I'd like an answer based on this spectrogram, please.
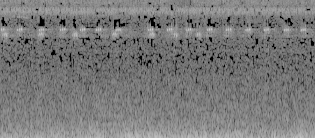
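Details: Crickets calling in summer countryside near golden wheat, short bright chirps repeated about once or twice a second, fairly irregular, over steady high background hiss and faint breeze.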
